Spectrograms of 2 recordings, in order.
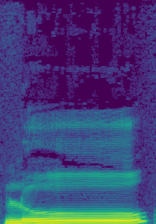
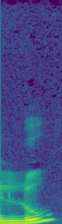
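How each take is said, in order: First: লু held long, loud and level; sustained, louder লু on one steady note; elongated vowel. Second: লু said short, without the held u; লু as one brief syllable with no elongation; short vowel. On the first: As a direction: stretch the u of লু out firmly. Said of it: "ওয়াটাকে আমরা টানে নিয়ে যাব". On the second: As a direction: cut the u of লু short. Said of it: "ওয়া অক্ষর তখন উচ্চারণ হবে না". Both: Shown as a demonstration.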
